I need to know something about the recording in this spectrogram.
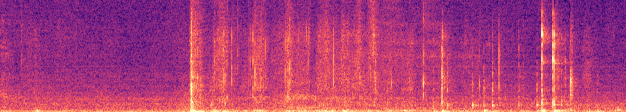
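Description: Irregular light clicks and taps on a tablet's glass screen while drawing, starting about two seconds in, with a quick cluster of clicks near the end.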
